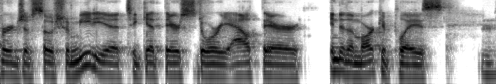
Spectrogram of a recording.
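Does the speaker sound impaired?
No.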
